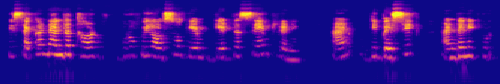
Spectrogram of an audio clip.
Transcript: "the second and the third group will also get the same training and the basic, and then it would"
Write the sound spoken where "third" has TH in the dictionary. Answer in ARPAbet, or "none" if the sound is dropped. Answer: T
